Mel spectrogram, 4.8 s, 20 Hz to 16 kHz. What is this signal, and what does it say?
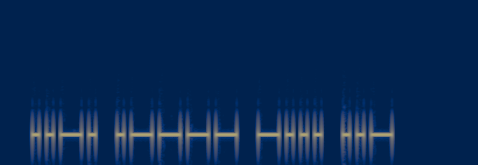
Morse code, heard as a keyed tone, about 17 wpm, 700 Hz. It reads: F1BU
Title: DXCC-100 Call Signs - 4 Characters - 17wpm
